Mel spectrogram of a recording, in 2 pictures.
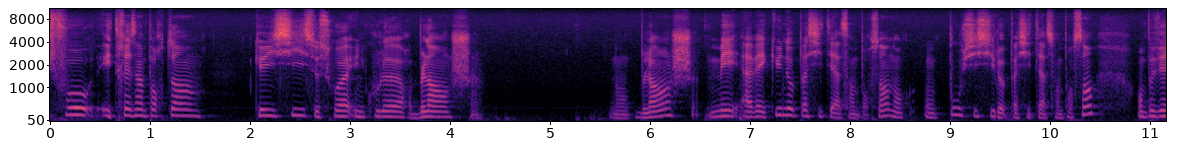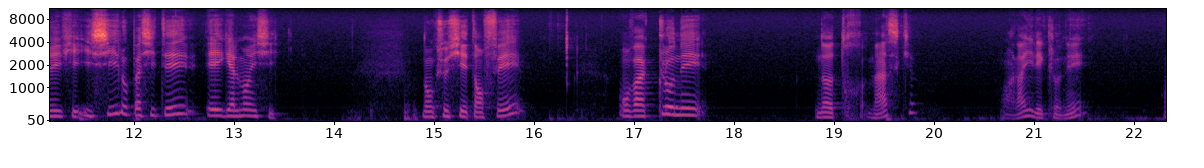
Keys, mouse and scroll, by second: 0.2 click, 5.3-6.8 drag, 7.9-9.7 drag, 15.4 click, 15.7 click, 16.2 click, 19.6 click, 21.1 click, 21.5 click.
